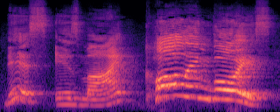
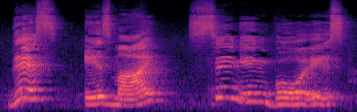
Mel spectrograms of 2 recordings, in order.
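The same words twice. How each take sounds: First: Loud, high, drawn-out call; big projected calling voice. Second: Slow, sustained sung line; singing voice. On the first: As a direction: call out slowly at full volume. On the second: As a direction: sing it out simply. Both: Shown as a demonstration.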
